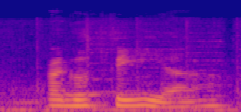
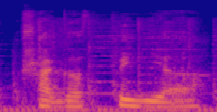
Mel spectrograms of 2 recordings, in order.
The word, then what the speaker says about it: Τραγωδία: Um I got Tra um Tragothea. Um that's how you pronounce it apparently because uh because Fis is like a Greek guy and you pronounce it with like a Tragothea or something.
